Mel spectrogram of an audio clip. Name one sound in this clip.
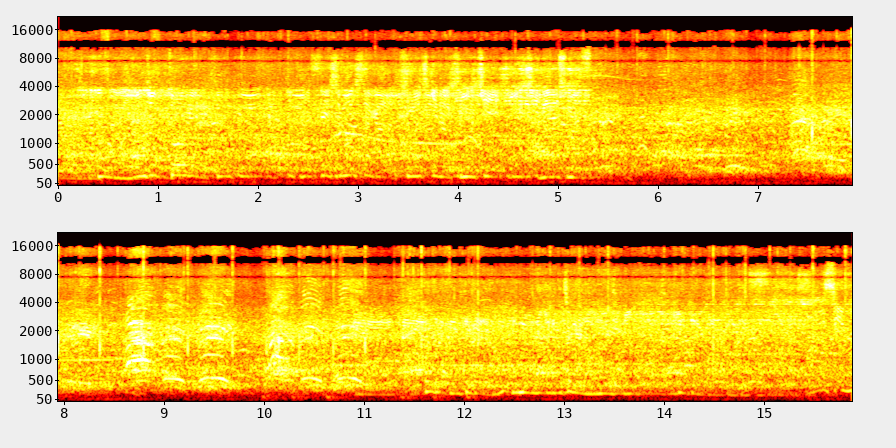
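A large stadium crowd murmurs and cheers in an open echoing space.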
